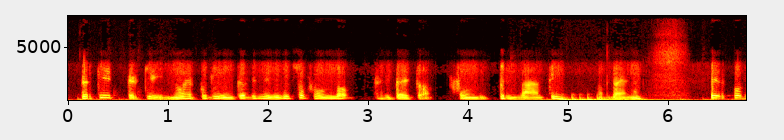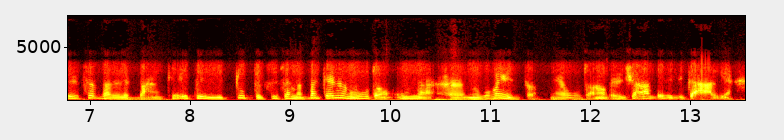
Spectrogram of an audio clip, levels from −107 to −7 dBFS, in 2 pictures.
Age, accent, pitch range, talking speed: 60-79, native, 110-155 Hz, 175 wpm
